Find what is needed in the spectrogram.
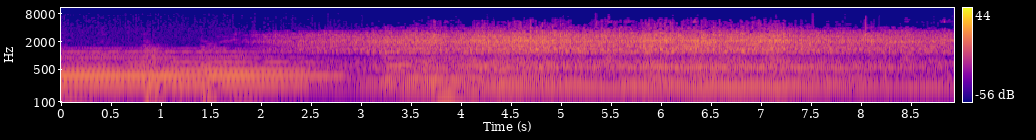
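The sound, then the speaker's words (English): A speedboat engine slowing as it pulls alongside a gambling ship at anchor offshore, a steady, loud, buzzing motor drone with a rich low hum and a brief dip in loudness partway through. “The speedboat slows down and then glides gently in alongside the gambling”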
